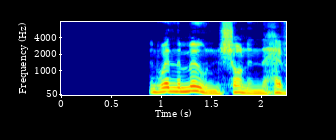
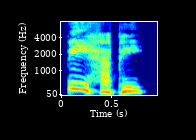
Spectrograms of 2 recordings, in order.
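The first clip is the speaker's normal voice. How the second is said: much higher joyful bird call; nightingale crying out; 8 semitones higher than usual. A narrator's reading. Nightingale calling to the weeping student, high and bright. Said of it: "cried the nightingale".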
